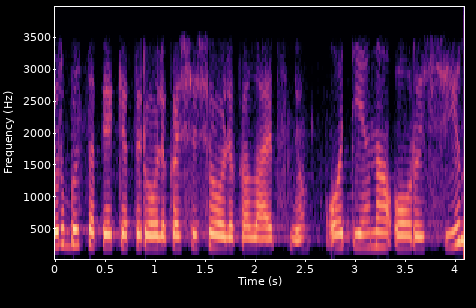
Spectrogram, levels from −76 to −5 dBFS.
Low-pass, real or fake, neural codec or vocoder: 3.6 kHz; real; none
